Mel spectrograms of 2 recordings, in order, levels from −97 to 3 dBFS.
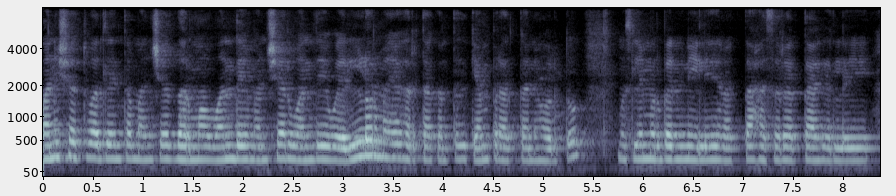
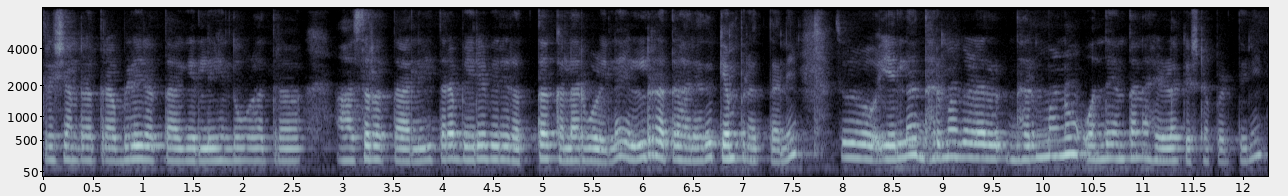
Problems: none marked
